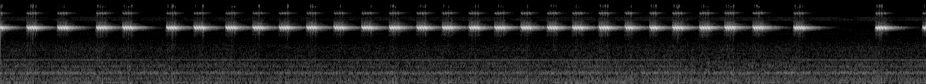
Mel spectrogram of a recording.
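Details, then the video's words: Male jerabang cricket giving loud, clear chirps: high, shrill pulses repeated about four times a second in a steady run, with a brief pause near the end and a faint low hum in the background. "Bunyi Suara Jangkrik Jerabang Nyaring dan Jernih"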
